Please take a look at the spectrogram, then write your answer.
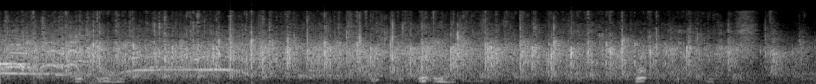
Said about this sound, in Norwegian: Så en skikkelig applaus til Stian.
